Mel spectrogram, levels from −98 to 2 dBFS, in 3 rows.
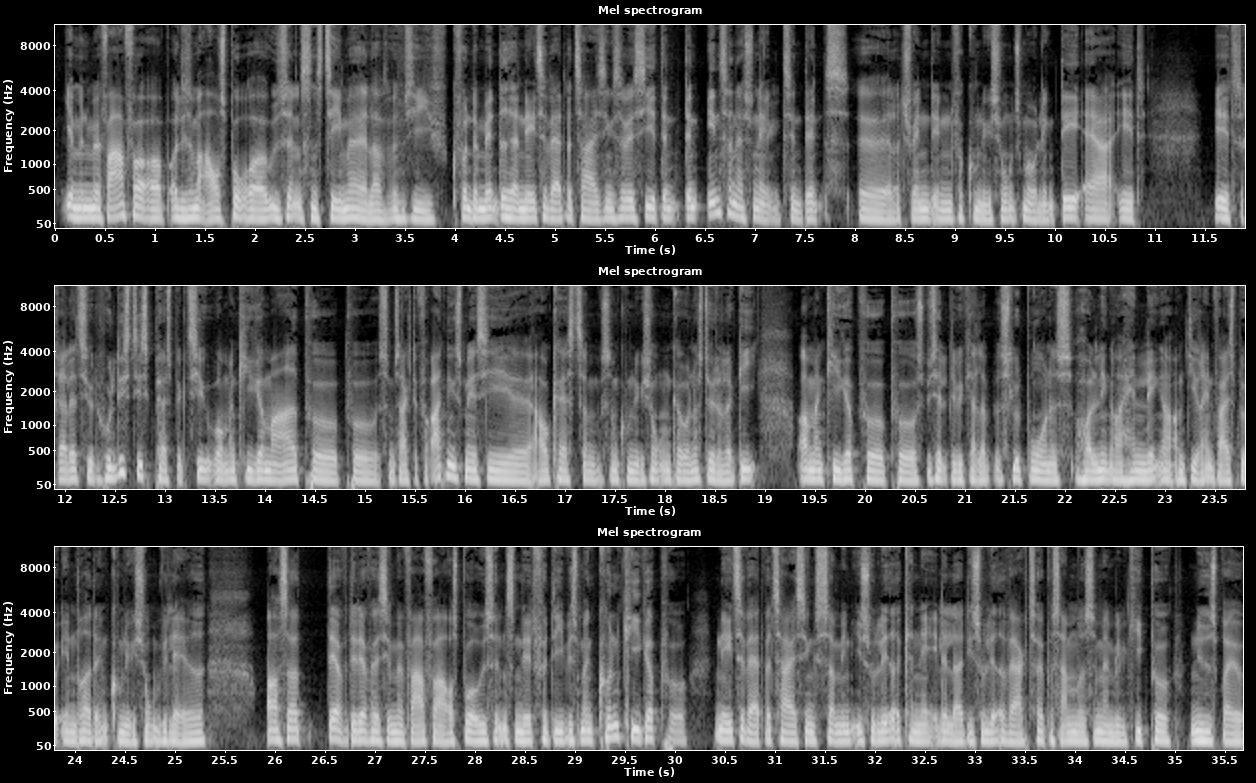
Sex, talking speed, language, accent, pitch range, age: male, 200 wpm, Danish, native, 100-115 Hz, 20-39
